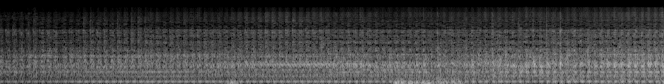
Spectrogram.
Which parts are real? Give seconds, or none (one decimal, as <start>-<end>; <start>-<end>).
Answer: 0.0-4.3; 6.0-6.6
